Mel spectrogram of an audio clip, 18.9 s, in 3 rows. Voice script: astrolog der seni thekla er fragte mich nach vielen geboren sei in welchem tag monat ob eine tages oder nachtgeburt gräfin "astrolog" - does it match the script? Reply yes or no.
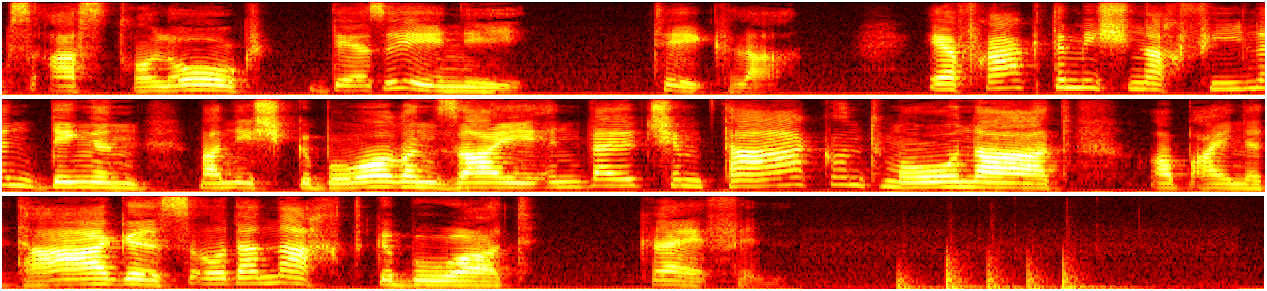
yes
